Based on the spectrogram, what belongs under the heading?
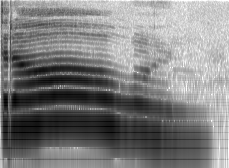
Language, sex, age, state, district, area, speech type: Kashmiri, female, 18-30, Jammu and Kashmir, Shopian, rural, read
